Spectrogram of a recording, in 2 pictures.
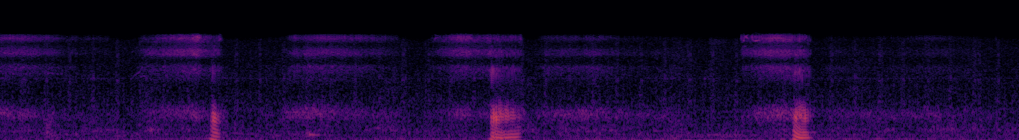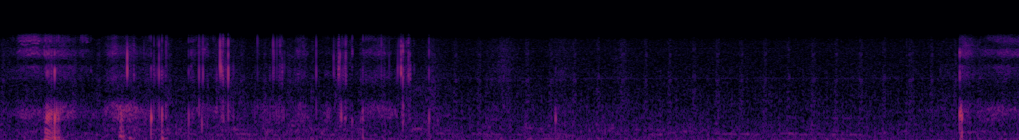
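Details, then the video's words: Pet pug Bruno asleep in a small room, snoring in slow rough breaths with wheezy, whistling tones, some sharp snorts, then a burst of rapid snuffling before settling back to quiet breathing. "MY FUNNY PUG BRUNO SNORING"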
